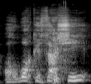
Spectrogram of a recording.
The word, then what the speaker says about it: Wakizashi: Wakizashi, I believe it's called, as Dolph Lundgren would explain. – Good pronunciation.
